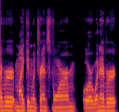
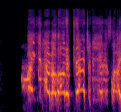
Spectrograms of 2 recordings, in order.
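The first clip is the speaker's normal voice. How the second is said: very high-pitched, annoying spider creature voice. Recalling voicing a character, attempting the high-pitched Spider Queen voice. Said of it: "It was really annoying, high pitched because I was sort of going for Spider things".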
